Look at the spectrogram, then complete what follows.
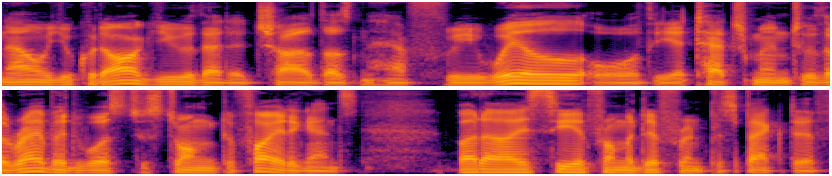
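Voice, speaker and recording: A man with a German accent and a very deep, low pitch, vocal fry, ordinary pitch variation and a moderate pace, on a very clean recording with a silent background. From Germany. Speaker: pharmacist and video essayist. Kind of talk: video essay narration; casual talk to camera.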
